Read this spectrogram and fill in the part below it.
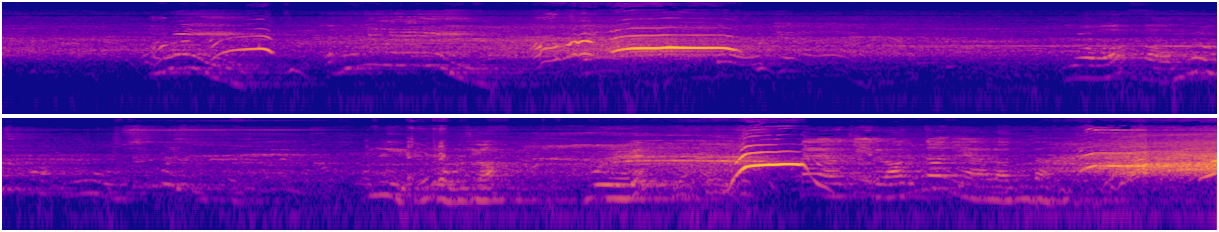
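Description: A young woman talks cheerfully over loudspeakers.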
